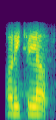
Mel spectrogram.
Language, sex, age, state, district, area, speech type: Tamil, female, 18-30, Tamil Nadu, Thanjavur, rural, conversation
